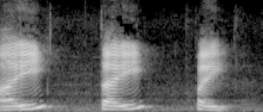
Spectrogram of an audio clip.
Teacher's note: ஐகாரம் தனியாக வரும்பொழுது தன்னுடைய இரண்டு மாத்திரை அளவிலிருந்து குறையாமல் ஒலிக்கும்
